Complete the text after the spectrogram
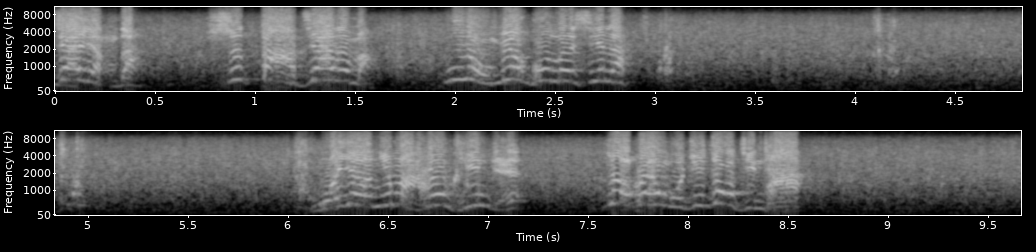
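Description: A man speaks loudly nearby.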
